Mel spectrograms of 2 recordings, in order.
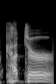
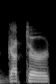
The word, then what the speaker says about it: Qatar: about five months in in qatar or gutter depending on how you want to pronounce that and then um had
